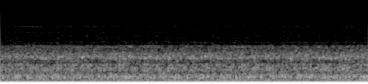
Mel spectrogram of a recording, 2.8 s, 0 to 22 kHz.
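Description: A Peterbilt 281/351 truck engine idles in American Truck Simulator, a loud, steady low rumble that holds constant throughout with no talking over it.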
